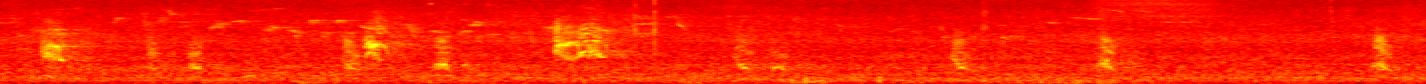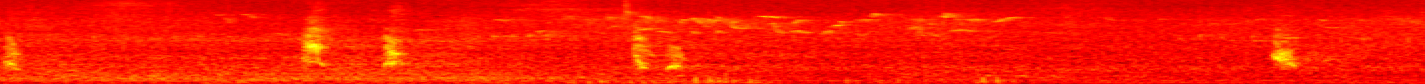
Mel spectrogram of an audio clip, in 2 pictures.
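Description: Short, sharp animal calls, about fifteen of them at uneven intervals, over a steady background noise.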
